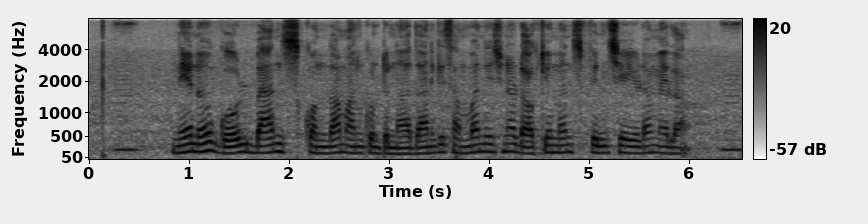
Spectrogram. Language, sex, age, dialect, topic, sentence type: Telugu, male, 18-24, Utterandhra, banking, question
